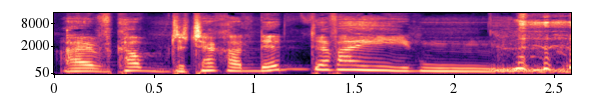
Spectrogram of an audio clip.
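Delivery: put-on slow, high Irish accent, laughing; a giggly, slow attempt at an Irish accent. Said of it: "Irish accent".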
